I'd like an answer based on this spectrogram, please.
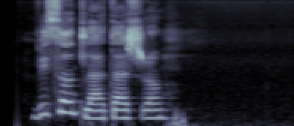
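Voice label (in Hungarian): "Viszontlatasra", Hungarian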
